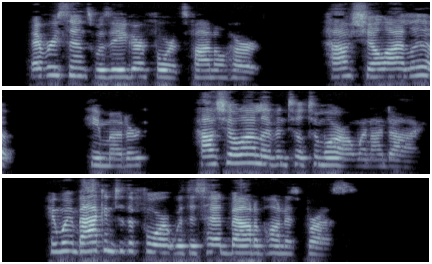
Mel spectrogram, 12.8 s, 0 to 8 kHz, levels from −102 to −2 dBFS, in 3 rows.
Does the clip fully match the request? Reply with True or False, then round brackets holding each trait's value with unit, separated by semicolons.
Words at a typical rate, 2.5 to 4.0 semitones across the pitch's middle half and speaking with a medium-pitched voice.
False (175 wpm; 2.8 semitones; 230 Hz)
